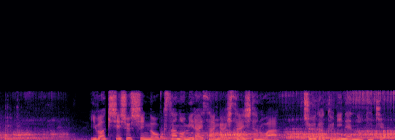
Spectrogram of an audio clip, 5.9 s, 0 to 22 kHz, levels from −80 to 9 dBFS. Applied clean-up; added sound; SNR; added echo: none; Sliding door; 2 dB; none.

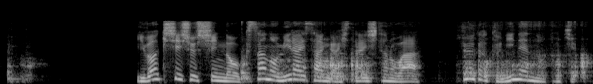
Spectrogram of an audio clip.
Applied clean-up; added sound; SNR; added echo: neural mask model RNNoise.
